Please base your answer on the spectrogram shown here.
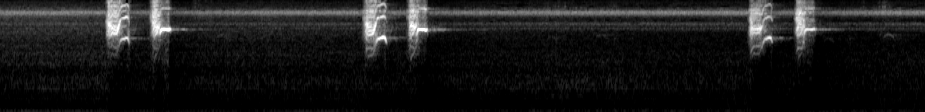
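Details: Sunbird, from a therapy recording to get birds singing: paired high, sharp chips, each pair ending in a brief thin whistle, repeated three times over about four seconds.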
